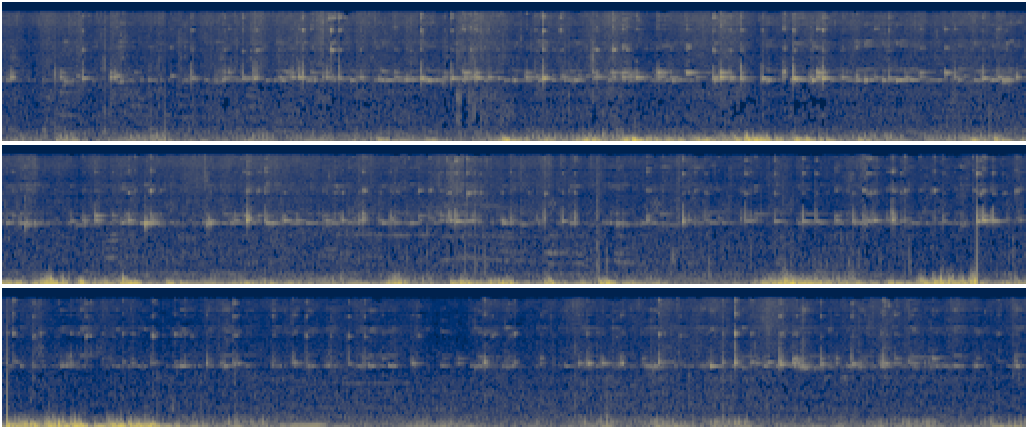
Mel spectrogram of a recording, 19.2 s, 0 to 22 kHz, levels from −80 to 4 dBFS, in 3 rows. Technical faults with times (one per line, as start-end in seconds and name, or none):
0.34-1.02 chunks out of order
6.18 audio missing between chunks
11.81-12.84 chunks out of order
